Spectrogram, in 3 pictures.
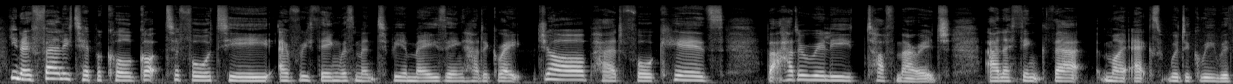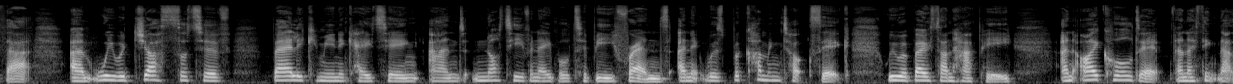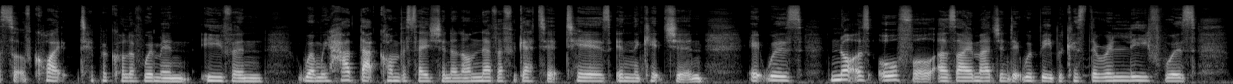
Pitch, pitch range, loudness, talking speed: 170 Hz, 155-190 Hz, -19 LUFS, 170 wpm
